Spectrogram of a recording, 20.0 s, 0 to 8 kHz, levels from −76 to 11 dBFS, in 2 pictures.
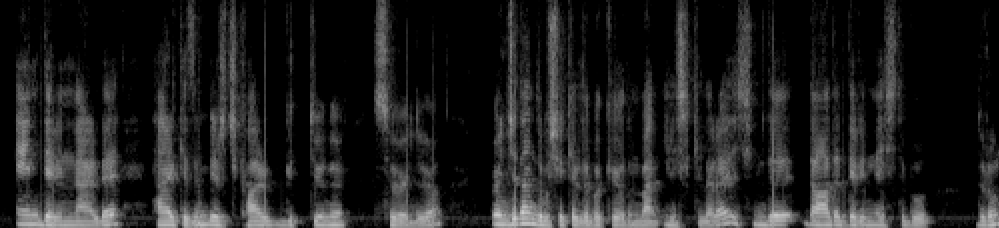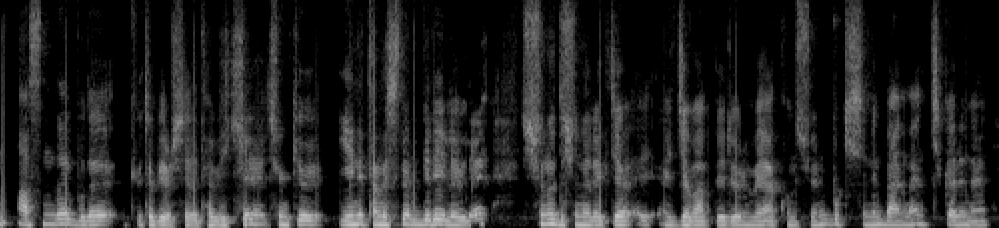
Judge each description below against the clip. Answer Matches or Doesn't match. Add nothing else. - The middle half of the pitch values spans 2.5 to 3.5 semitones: Matches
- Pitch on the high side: Doesn't match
